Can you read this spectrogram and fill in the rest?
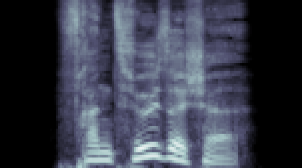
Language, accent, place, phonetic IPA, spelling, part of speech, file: German, Germany, Berlin, [fʁanˈt͡søːzɪʃə], französische, adjective, De-französische.ogg
- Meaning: inflection of französisch: 1. strong/mixed nominative/accusative feminine singular 2. strong nominative/accusative plural 3. weak nominative all-gender singular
